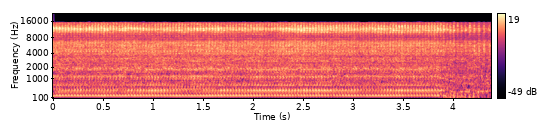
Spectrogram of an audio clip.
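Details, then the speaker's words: Single-cylinder motorcycle with a PE28 carburetor rejetted (pilot and main jets only), air screw not yet set, standard exhaust with baffle partly opened: steady high revs, then off throttle, clean and even with no popping; normal revving. "Ini belum saya setel angin sekalian mau setel angin sekalian kita geber-geber sedikit Seperti apa suaranya di sini saya pakai knalpot pipa laundry standar obok-obok ya"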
